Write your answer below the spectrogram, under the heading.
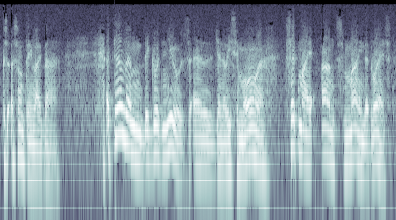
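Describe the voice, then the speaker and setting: A man's voice: mid-range voice, sing-song, measured pace. An actor playing an easygoing young wounded man, a fond nephew, in a radio drama. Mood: reassuring. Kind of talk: 1970s radio drama acting. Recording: dull vintage radio, faint hiss.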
